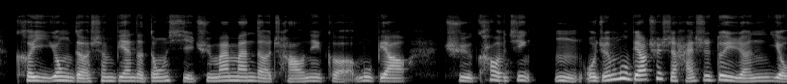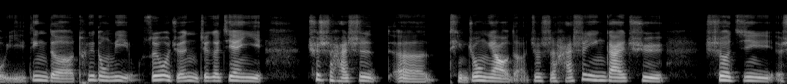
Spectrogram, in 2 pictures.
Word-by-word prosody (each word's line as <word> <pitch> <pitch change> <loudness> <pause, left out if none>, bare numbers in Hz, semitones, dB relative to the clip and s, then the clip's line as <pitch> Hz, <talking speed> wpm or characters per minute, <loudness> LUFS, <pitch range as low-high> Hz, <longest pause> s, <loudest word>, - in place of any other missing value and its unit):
可 180 - +2
以 170 -3 +2
用 185 -1 +3
的 150 -2 +2
身 170 +3 -3
边 165 0 +1
的 150 -3 -1
东 165 +3 -1
西 165 -6 -4
去 160 - -6
慢 175 +3 +3
慢 180 -1 +2
的 150 -5 0
朝 135 0 -2
那 160 +1 -2
个 150 - -4
目 175 +2 -1
标 150 -2 +2 0.3
去 165 -4 -2
靠 190 +4 -1
近。 175 +2 -5 0.2
嗯 165 -4 -2
我 170 +1 +1
觉 170 - -2
得 - - +3
目 275 +2 +5
标 220 -2 +6
确 265 +4 -1
实 180 -8 -1
还 155 -2 -2
是 200 +3 -2
对 190 -1 +3
人 155 +2 -1
有 150 -4 +2
一 - - -6
定 200 -2 -1
的 135 -4 0
推 205 - -3
动 185 -3 0
力， 180 -1 -1
所 200 - +2
以 - - +6
我 205 - +4
觉 160 - -3
得 - - +2
你 170 -3 -1
这 165 - -1
个 170 -1 +1
建 170 0 +3
议 150 -3 0 0.4
确 - - -2
实 200 -2 -1
还 155 -3 +1
是， 160 0 -1 0.2
呃 130 -5 0 0.2
挺 - - -4
重 185 0 +3
要 155 -2 +5
的， - - -8
就 170 - -2
是 160 -2 -5
还 155 0 -4
是 230 +7 -2
应 195 -3 +2
该 165 -3 +5
去 155 -2 0 0.4
设 195 -2 +3
计 170 -3 -1
170 Hz, 260 characters per minute, -24 LUFS, 155-185 Hz, 0.4 s, 标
